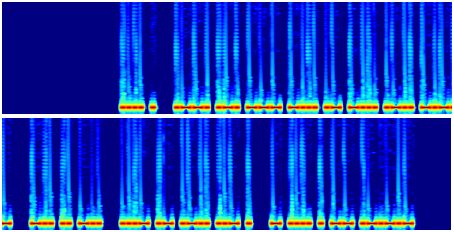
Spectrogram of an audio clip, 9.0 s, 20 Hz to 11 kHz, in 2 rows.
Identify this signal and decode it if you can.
Morse code, heard as a keyed tone, about 40 wpm, 700 Hz. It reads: HE PROBABLY DID VALUE THEM.
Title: Sentences from Top 1000 Words - Review Part 4 - 40wpm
